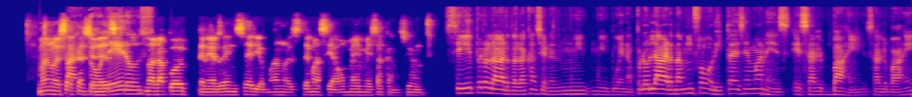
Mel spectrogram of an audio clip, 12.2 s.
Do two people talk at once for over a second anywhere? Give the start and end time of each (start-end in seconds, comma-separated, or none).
0.9-2.1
